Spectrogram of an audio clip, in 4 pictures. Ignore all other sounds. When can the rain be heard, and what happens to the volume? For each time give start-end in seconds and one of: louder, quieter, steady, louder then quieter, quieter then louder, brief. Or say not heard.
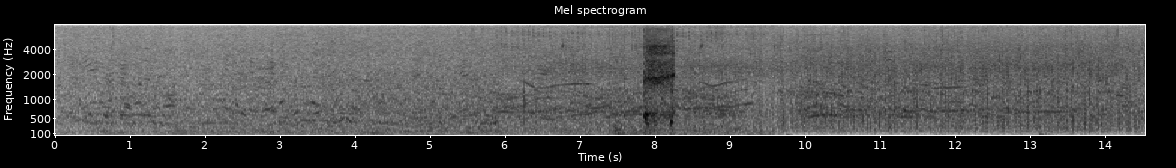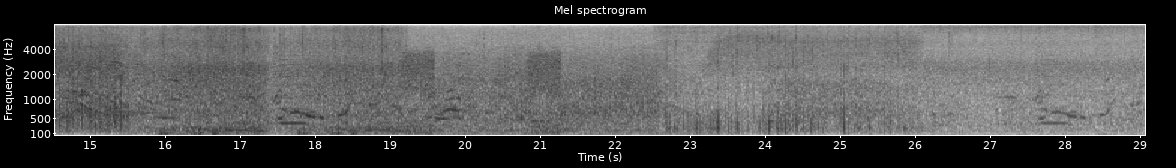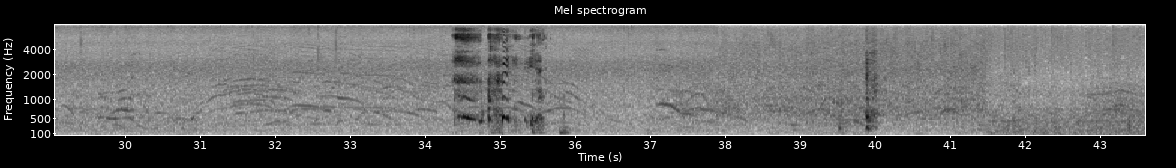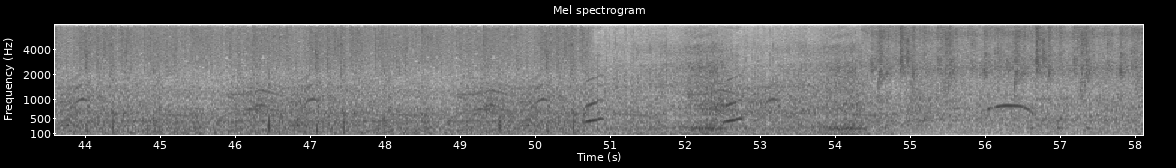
0.0-58.0 quieter.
